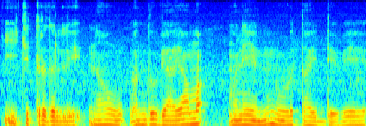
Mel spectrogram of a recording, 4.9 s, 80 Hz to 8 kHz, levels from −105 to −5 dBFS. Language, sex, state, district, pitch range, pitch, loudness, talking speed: Kannada, male, Karnataka, Belgaum, 105-120 Hz, 115 Hz, -31 LUFS, 110 wpm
